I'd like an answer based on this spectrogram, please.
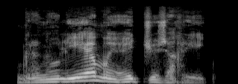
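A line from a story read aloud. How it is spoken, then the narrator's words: Grumbled. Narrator (Russian): проворчал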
